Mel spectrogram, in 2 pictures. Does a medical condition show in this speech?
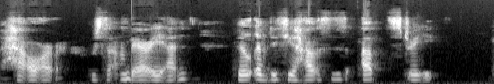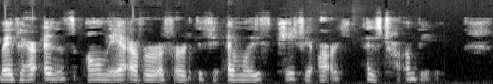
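Yes: spasmodic dysphonia; vocal disorder audible in recording.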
